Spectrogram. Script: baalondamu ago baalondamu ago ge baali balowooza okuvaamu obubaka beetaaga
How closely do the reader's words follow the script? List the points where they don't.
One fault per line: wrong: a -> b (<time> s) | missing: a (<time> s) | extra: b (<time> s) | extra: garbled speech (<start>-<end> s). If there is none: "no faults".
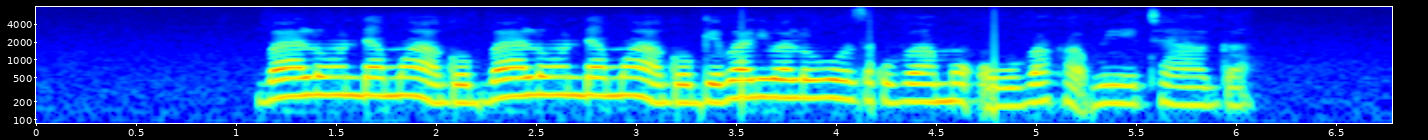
no faults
